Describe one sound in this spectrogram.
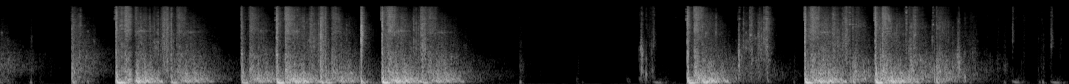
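A rifle fires in loud rapid bursts.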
